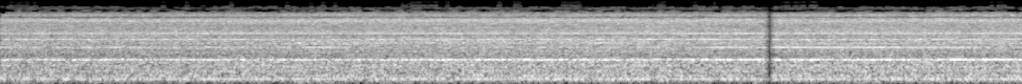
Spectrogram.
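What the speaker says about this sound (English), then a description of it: "Fan is still running." The cooling fan of an Orcair PCP portable air pump runs after the pump has shut off, a loud steady whirring hum with a brief dip partway through.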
